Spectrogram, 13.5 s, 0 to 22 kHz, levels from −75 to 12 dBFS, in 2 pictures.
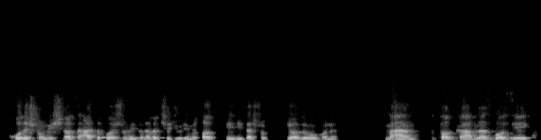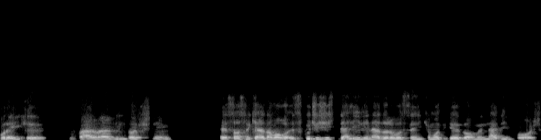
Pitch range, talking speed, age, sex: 130-180 Hz, 185 wpm, 30-49, male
